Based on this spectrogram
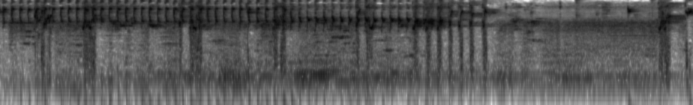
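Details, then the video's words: Lovebird singing a long run of rapid, high, buzzy chirps with intermittent clicks, fading into softer scattered squeaks in the last seconds. "KiCAU BURUNG LOVEBIRD"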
